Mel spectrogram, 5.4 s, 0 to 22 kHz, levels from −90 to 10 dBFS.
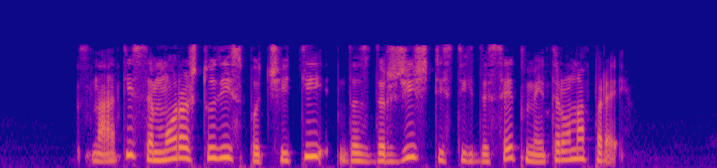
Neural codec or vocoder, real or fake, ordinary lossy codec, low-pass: codec, 16 kHz, 8 kbps, FunCodec, trained on LibriTTS, 25 frames a second; fake; MP3, 48 kbps; 7.2 kHz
